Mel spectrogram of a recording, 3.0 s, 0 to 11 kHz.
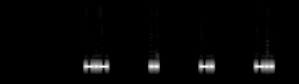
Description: Morse code, heard as a keyed tone, about 48 wpm, spaced as for 17 wpm, 690 Hz. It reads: KIND
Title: 6x Character Spacing - Top 200 Words - 50wpm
